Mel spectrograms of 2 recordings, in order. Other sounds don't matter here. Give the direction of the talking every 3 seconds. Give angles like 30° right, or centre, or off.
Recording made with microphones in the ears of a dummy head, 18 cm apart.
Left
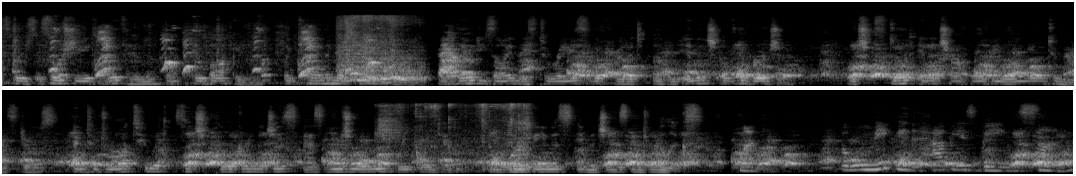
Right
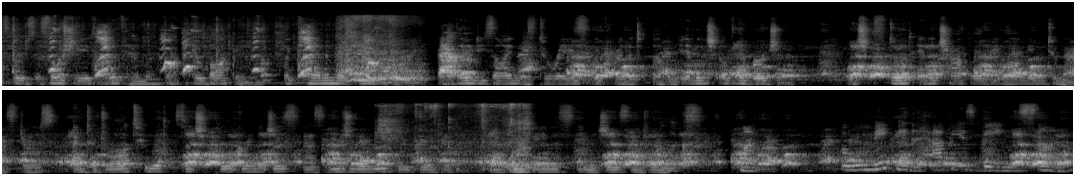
30° right, 30° right, 30° right, 30° right, centre, 20° left, 20° right.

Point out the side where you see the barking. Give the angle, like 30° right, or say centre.
60° right.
